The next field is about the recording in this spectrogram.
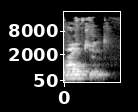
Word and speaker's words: Sorokin: You have to emphasis a certain syllable. – Sorokin. – A certain syllable. – Sorokin. – Yep. – There you go.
